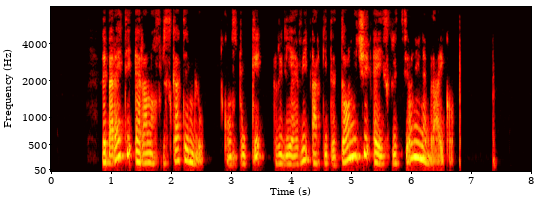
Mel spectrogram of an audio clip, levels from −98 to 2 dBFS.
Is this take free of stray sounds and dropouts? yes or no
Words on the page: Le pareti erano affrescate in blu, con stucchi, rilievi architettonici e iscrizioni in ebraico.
yes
